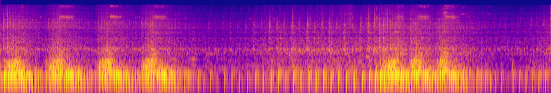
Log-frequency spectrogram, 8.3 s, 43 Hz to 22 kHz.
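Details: TMX155 single-cylinder motorcycle after overhaul, transmission set replaced for rough first and third gear and loose crankshaft bearing: throttle blips then an even, steady beat with no knock or rattle, running healthy.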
